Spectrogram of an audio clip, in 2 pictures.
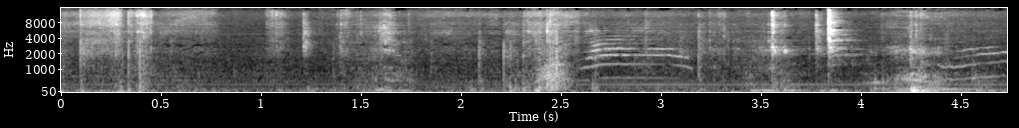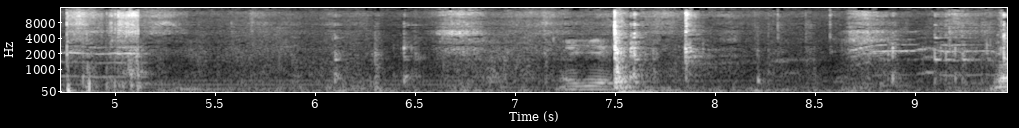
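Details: Outdoor domestic cat meowing, a sound that makes seven rescued kittens indoors freeze; several drawn-out, wavering meows with rising and falling pitch come a few seconds apart over household rustling and knocks.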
